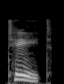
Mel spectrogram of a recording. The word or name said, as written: tate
